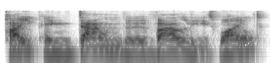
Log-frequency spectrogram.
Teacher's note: piping down the valley wild follows the stressed unstressed stressed unstressed meter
